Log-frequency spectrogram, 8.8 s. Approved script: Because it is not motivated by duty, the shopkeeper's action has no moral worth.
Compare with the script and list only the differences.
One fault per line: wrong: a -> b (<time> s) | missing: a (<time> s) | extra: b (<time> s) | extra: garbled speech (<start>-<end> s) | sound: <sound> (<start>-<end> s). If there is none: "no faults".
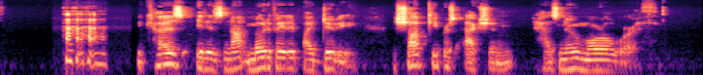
sound: laugh (0.8-1.4 s)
